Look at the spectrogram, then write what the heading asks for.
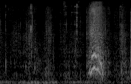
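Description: A double-zipper packing cube being zipped shut, a short, close, bright zipping rasp near the end after faint fabric handling, with no talk.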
